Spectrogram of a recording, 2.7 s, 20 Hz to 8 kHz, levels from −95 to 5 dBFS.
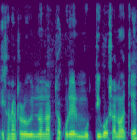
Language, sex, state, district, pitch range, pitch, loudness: Bengali, male, West Bengal, Dakshin Dinajpur, 115-125 Hz, 120 Hz, -16 LUFS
